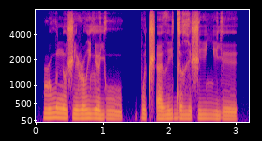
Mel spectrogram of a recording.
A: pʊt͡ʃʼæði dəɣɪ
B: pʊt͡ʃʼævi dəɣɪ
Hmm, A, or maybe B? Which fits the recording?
A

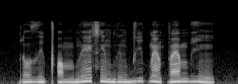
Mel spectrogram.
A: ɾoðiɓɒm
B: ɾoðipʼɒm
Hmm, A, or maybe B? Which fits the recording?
B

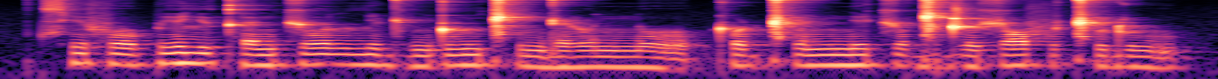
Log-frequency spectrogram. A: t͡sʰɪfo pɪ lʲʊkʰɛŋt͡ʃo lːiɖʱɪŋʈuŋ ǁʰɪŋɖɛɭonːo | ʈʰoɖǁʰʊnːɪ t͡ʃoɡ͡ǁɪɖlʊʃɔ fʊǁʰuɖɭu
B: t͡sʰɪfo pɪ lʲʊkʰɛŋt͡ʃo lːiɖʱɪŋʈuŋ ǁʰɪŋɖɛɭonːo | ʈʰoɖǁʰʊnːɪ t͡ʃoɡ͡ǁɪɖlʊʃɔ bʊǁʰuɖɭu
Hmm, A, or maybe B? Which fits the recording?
A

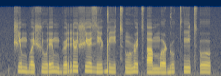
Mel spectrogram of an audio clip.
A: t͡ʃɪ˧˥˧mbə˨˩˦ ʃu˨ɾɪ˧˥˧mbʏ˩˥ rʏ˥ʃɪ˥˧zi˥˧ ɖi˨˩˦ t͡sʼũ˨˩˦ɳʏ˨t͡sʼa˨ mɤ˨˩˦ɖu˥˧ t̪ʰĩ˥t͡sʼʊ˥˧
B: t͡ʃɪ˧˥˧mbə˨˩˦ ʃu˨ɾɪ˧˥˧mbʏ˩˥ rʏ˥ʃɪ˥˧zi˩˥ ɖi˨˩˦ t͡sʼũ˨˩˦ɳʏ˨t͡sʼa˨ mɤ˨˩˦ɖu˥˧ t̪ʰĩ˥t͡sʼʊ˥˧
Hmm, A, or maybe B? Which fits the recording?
B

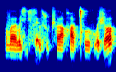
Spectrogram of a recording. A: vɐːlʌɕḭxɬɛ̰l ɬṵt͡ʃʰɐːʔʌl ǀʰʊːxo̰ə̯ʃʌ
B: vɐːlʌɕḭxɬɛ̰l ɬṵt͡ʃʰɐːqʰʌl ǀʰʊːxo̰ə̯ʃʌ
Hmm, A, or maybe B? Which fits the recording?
B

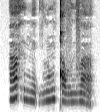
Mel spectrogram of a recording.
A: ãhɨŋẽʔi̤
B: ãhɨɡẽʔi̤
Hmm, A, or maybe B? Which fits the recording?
A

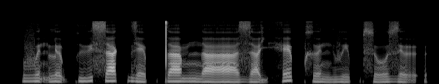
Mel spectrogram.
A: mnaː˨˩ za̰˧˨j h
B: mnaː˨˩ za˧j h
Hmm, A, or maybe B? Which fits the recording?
A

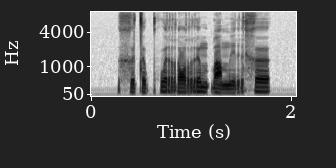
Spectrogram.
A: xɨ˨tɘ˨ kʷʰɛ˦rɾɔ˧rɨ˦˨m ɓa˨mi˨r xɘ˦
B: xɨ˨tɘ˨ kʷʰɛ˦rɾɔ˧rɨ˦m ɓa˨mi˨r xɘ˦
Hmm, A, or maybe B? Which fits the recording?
A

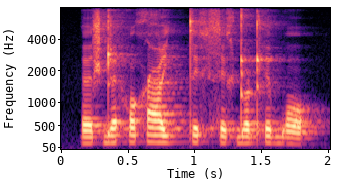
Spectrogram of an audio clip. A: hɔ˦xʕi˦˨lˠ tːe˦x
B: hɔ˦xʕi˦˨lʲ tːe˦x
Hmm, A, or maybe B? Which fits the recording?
B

